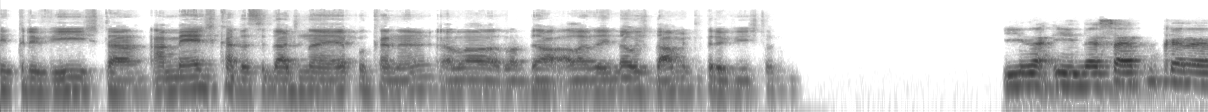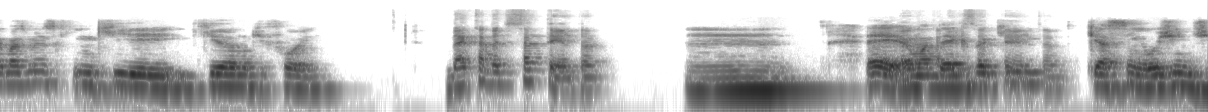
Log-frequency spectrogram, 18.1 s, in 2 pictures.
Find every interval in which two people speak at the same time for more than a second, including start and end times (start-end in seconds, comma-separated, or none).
15.8-17.1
